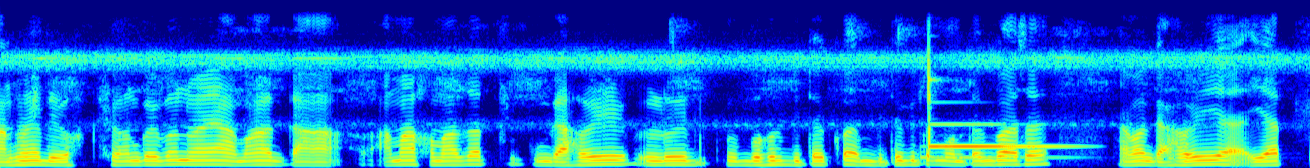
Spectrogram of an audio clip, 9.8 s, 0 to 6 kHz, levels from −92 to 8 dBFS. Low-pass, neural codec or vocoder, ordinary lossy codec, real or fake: 5.4 kHz; none; none; real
